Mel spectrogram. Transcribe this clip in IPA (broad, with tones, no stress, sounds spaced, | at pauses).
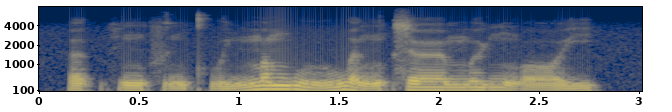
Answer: ɐ˨˥ k̚ h ɪ˧ ŋ f ɪ˨˩ ŋ kʷʰ ɐ˨˥ j m ɐ˥ m w uː˨˥ w ɐ˨˥ ŋ t͡s œː˥ m ɵ˥ ɥ ŋ ɔː˨˥ j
